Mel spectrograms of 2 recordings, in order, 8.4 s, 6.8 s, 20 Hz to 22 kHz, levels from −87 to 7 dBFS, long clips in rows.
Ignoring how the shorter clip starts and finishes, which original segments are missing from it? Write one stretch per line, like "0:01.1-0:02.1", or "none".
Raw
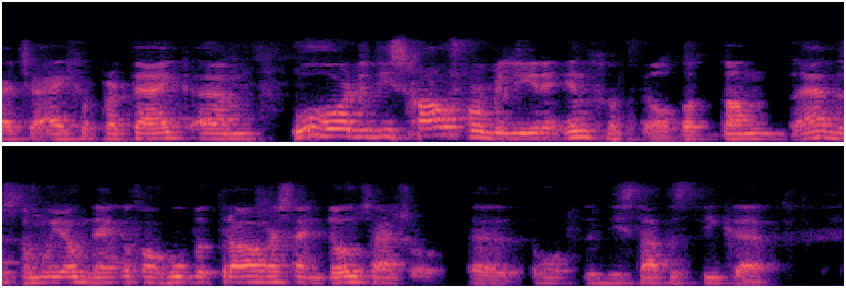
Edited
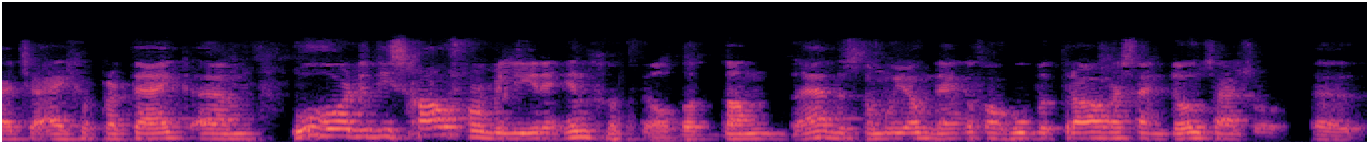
none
